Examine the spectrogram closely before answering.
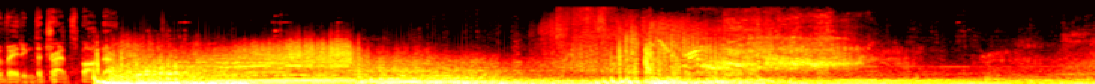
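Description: A deep rumbling roar builds and swells.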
